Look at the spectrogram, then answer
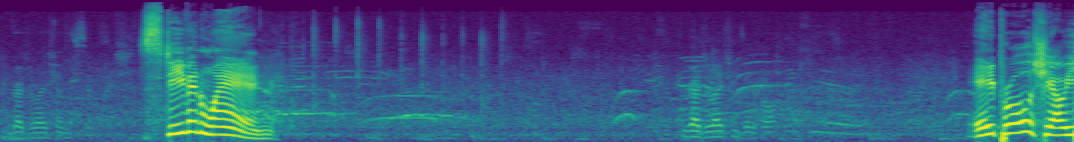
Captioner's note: applause; applause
